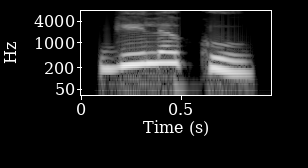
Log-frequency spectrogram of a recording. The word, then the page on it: ಗಿಲಕು: gilaku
